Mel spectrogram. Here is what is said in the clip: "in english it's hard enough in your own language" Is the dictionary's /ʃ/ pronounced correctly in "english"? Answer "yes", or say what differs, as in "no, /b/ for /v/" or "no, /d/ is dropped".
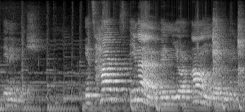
yes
